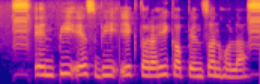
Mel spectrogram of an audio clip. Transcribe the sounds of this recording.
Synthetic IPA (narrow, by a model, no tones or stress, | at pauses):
enpiesbʱiʔekt̪əɾəɦikapensənɦola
